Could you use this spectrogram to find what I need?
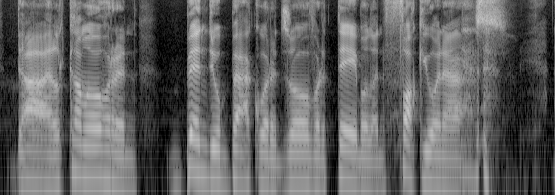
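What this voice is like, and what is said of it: Exaggerated Russian accent, rolled R's. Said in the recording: “in a Russian accent ... I can't do a good Russian accent ... it's going to sound terrible ... I like the R's. ... The sticky R to D.”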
